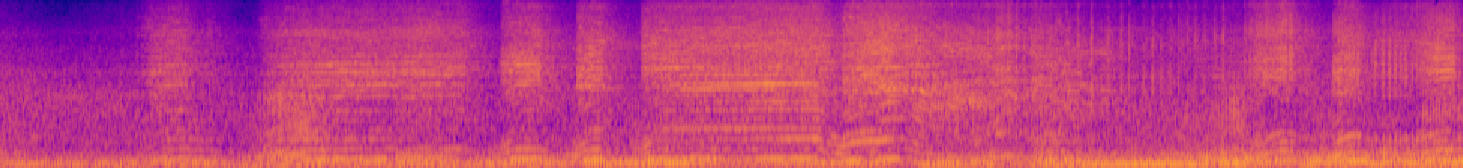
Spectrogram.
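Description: Small dirt bike engine revving up and down over and over as it approaches, its pitch climbing and dropping with the throttle and gear changes and growing louder, over a steady low drone.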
